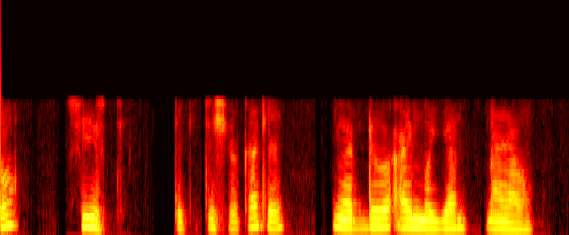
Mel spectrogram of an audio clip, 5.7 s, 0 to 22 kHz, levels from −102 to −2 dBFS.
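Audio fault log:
Throughout, AMR narrowband mobile codec: the speech is band-limited with nothing above 3.8 kHz, leaving it thin and muffled. Heavy codec damage makes the speech buzzy and synthetic, which fits a low rate near 6.7 kbps, where pulse-excited vocal-tract modelling leaves little detail.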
